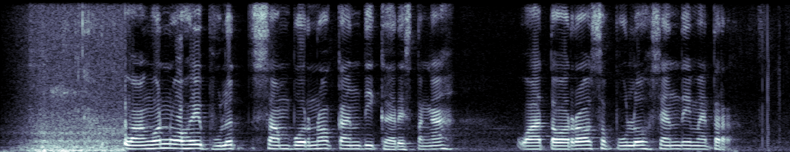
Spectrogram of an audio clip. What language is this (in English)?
Javanese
